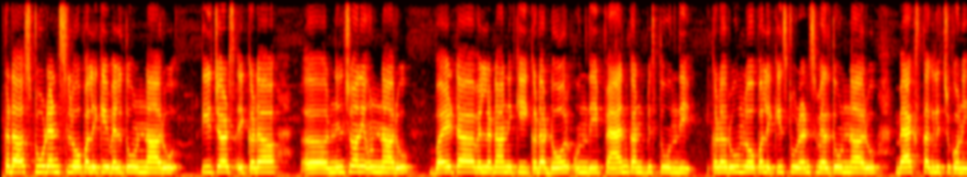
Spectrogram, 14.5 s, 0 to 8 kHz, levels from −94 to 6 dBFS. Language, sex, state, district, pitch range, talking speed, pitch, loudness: Telugu, female, Andhra Pradesh, Anantapur, 240-250 Hz, 105 wpm, 245 Hz, -15 LUFS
